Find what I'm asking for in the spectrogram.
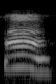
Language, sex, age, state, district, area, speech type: Odia, female, 30-45, Odisha, Nayagarh, rural, conversation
